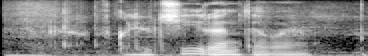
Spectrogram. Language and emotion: Russian, sad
